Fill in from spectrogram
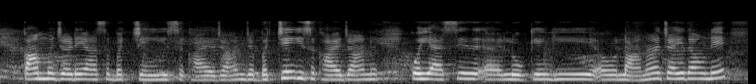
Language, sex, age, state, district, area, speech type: Dogri, female, 45-60, Jammu and Kashmir, Jammu, rural, spontaneous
